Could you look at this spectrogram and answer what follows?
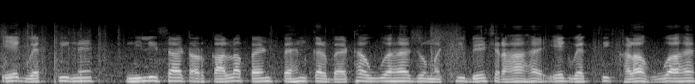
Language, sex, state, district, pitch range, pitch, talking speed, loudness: Hindi, male, Uttar Pradesh, Muzaffarnagar, 135-155 Hz, 145 Hz, 200 wpm, -16 LUFS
